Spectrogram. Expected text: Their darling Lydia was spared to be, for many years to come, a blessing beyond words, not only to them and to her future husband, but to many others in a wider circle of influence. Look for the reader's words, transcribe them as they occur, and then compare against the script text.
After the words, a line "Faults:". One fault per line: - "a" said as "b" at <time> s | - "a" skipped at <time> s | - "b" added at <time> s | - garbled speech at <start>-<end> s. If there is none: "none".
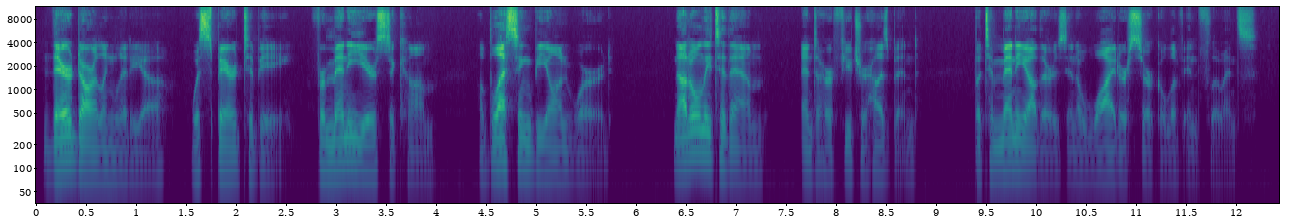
Their darling Lydia was spared to be, for many years to come, a blessing beyond word, not only to them and to her future husband, but to many others in a wider circle of influence.
Faults:
- "words" said as "word" at 5.4 s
